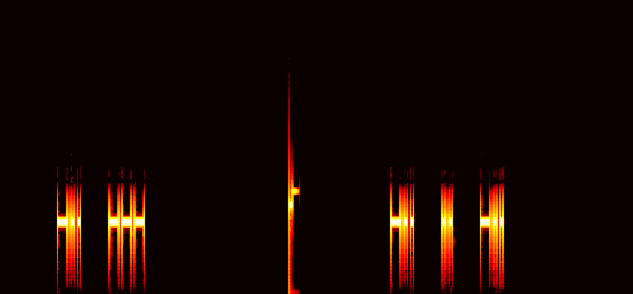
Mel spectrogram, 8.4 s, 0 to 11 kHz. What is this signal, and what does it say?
Morse code, heard as a keyed tone, about 28 wpm, spaced as for 16 wpm, 690 Hz. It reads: DO DID
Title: 3x Character Spacing - Top 100 Words - 28wpm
